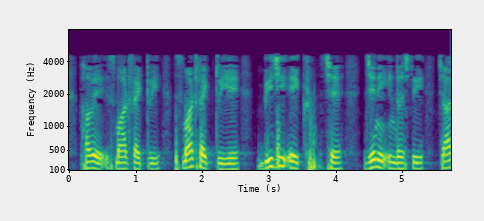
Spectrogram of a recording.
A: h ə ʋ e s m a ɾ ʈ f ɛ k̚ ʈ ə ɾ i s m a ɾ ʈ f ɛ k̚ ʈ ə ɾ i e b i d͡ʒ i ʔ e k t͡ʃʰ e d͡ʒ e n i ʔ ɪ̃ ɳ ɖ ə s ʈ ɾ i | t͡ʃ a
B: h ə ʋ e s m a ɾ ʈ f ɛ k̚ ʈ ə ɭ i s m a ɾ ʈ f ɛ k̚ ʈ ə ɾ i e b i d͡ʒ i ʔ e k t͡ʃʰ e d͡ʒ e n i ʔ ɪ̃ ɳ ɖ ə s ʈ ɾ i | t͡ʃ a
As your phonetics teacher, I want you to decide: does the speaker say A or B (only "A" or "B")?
A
